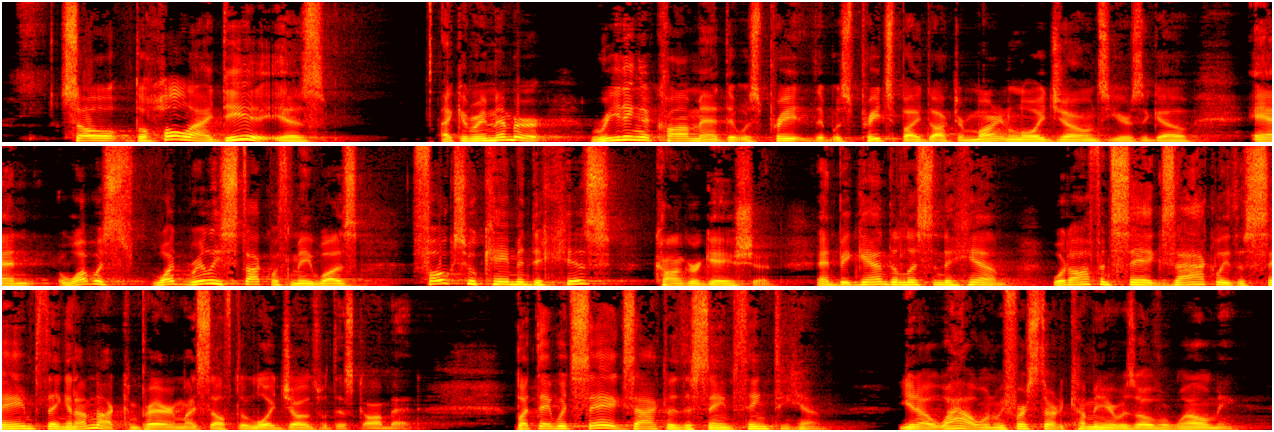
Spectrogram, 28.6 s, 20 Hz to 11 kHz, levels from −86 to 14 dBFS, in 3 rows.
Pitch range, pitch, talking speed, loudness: 120-180 Hz, 150 Hz, 180 wpm, -18 LUFS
